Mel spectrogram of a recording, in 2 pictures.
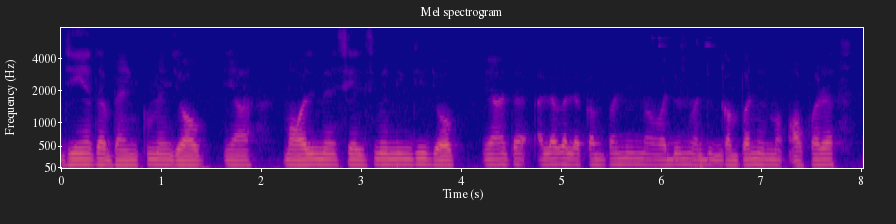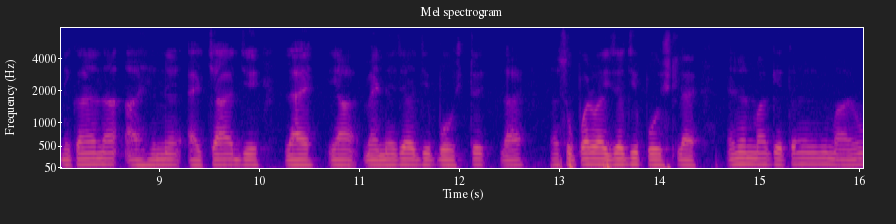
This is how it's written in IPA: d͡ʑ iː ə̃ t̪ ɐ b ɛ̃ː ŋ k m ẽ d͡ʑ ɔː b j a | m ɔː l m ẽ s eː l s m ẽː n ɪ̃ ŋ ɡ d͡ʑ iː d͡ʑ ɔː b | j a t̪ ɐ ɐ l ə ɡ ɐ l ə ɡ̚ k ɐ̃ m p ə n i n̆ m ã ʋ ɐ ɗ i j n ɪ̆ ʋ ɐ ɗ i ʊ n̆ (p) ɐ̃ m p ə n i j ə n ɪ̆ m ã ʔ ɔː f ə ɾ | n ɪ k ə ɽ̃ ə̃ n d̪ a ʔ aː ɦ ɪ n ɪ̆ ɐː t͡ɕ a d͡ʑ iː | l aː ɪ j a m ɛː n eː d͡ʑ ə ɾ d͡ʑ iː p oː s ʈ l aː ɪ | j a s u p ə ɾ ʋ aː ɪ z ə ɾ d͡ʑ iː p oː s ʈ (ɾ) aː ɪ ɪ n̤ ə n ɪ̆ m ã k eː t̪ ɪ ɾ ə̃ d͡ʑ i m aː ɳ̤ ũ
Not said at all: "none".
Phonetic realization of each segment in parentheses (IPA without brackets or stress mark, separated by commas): k, l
